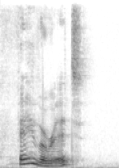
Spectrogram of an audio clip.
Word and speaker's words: favorite: nine favorite favorite not favorite favorite again two syllables here with emphasis on the a sound in the first syllable favorite my favorite that's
